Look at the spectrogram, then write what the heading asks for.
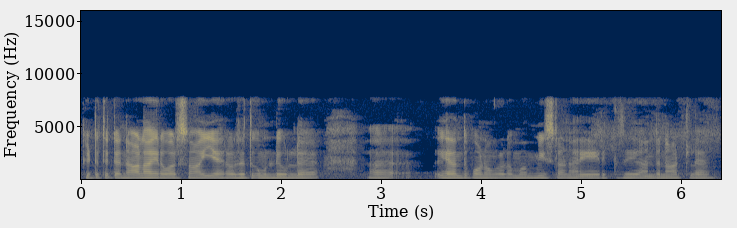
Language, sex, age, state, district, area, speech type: Tamil, female, 18-30, Tamil Nadu, Tiruvarur, rural, spontaneous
